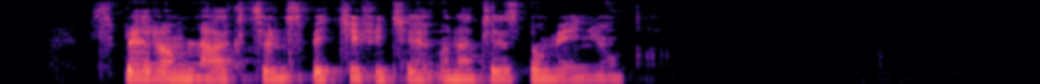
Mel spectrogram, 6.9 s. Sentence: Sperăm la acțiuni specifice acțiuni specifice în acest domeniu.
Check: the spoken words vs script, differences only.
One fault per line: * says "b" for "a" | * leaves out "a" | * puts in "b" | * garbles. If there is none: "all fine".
* leaves out "acțiuni specifice"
